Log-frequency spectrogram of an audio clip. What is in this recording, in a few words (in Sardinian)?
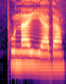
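"punnaiat", female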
